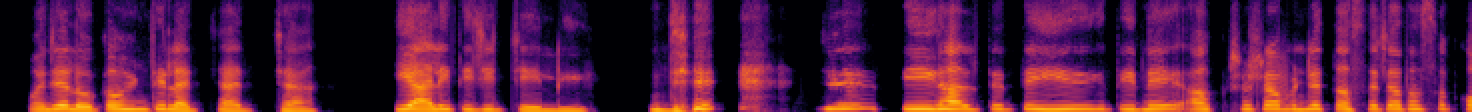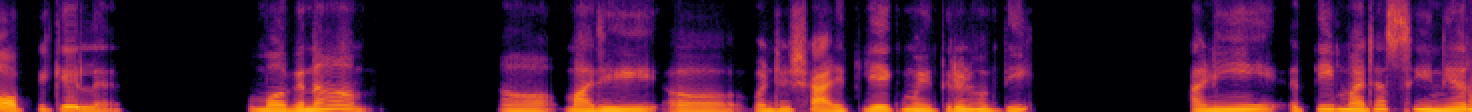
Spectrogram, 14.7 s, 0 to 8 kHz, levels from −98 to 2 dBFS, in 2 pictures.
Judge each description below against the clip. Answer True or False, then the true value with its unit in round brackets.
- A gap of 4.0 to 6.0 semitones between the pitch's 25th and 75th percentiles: True (4.5 semitones)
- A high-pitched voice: True (230 Hz)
